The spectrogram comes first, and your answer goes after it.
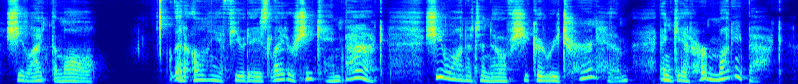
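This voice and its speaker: A woman's voice: on the low side, animated, moderate pace, darkish tone, husky. A woman voicing an eager, gossipy young female shop clerk in a storybook reading, chatty and confiding.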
